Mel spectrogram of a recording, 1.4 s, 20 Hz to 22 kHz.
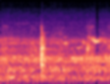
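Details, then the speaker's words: BSA A65 converted to 750, twistgrip worked fully open and shut: two sharp metallic clicks as throttle slides snap shut but no top-out click at full throttle, poor cable adjustment stopping slides short, causing lack of power. "now we can hear the throttle slides clicking shut when i shut the throttle but there's no click to tell us that the throttle slides are topping out or hitting the tops of the carburetors when the throttle's open fully"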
